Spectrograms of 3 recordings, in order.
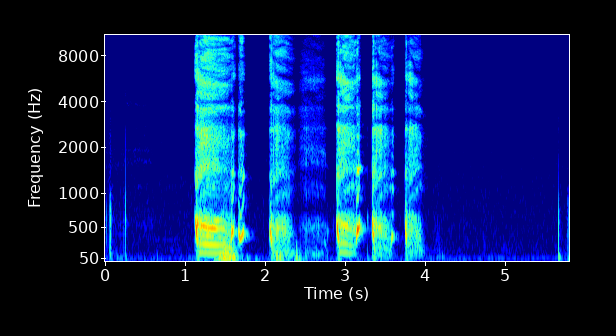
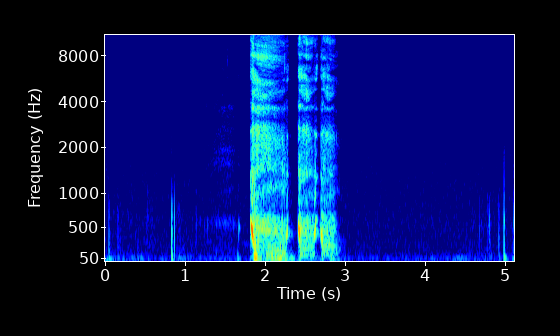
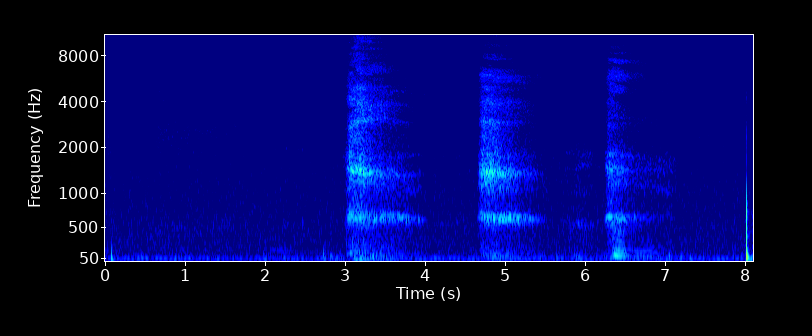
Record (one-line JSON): {"three_cough_length": "5.8 s", "three_cough_amplitude": 20075, "three_cough_signal_mean_std_ratio": 0.35, "cough_length": "5.1 s", "cough_amplitude": 22483, "cough_signal_mean_std_ratio": 0.2, "exhalation_length": "8.1 s", "exhalation_amplitude": 1666, "exhalation_signal_mean_std_ratio": 0.42, "survey_phase": "beta (2021-08-13 to 2022-03-07)", "age": "18-44", "gender": "Female", "wearing_mask": "No", "symptom_cough_any": true, "symptom_runny_or_blocked_nose": true, "symptom_shortness_of_breath": true, "symptom_abdominal_pain": true, "symptom_fatigue": true, "symptom_change_to_sense_of_smell_or_taste": true, "symptom_onset": "5 days", "smoker_status": "Ex-smoker", "respiratory_condition_asthma": true, "respiratory_condition_other": false, "recruitment_source": "Test and Trace", "submission_delay": "2 days", "covid_test_result": "Positive", "covid_test_method": "RT-qPCR", "covid_ct_value": 19.9, "covid_ct_gene": "ORF1ab gene", "covid_ct_mean": 20.3, "covid_viral_load": "220000 copies/ml", "covid_viral_load_category": "Low viral load (10K-1M copies/ml)"}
